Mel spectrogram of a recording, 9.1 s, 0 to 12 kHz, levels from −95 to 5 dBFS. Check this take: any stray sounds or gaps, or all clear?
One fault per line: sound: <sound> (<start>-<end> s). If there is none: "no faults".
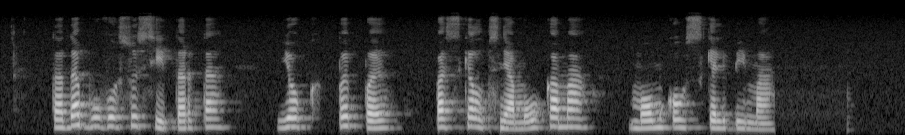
no faults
